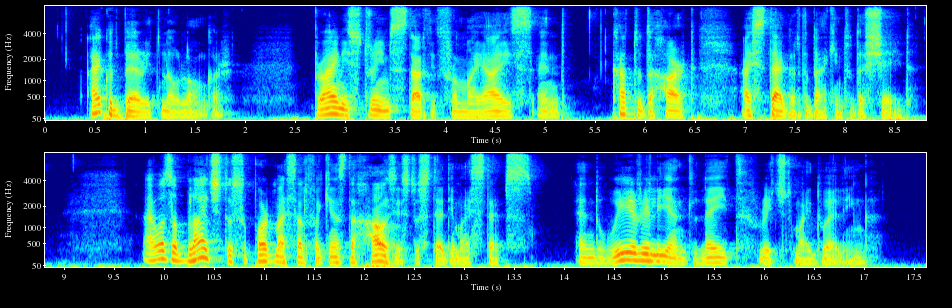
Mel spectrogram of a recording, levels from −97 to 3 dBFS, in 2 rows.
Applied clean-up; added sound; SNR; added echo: none; none; none; none.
